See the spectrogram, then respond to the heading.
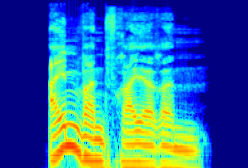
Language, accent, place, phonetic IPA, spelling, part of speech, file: German, Germany, Berlin, [ˈaɪ̯nvantˌfʁaɪ̯əʁəm], einwandfreierem, adjective, De-einwandfreierem.ogg
- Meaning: strong dative masculine/neuter singular comparative degree of einwandfrei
